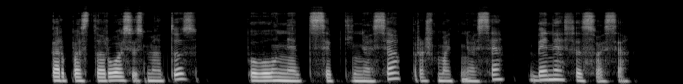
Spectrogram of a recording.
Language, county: Lithuanian, Vilnius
